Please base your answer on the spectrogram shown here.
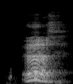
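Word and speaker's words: Aordh: How do you pronounce that again? Urk. So the DH is some sort of is it?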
